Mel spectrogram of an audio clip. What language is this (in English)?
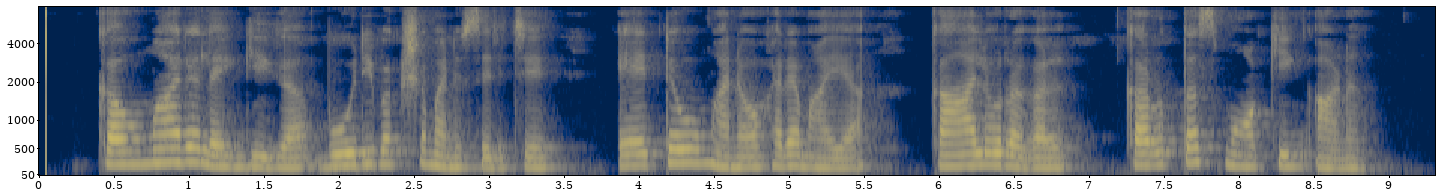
Malayalam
